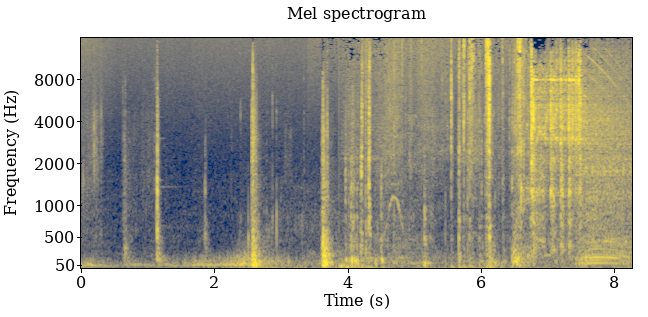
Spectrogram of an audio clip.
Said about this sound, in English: Our Disappeared in the Desert team took a drive out to that area. As we're getting closer now, we're 6 minutes away, and there's nothing on either side of us.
